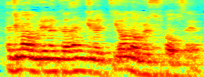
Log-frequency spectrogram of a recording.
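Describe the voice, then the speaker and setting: A man's voice: a little high, quick pace, dark tone, a little hiss or hum. A male pastor giving a Sunday sermon, reading scripture aloud and putting questions to the congregation. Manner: asks the congregation questions and answers them. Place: church sanctuary. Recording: echoey church hall, mic from a distance.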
